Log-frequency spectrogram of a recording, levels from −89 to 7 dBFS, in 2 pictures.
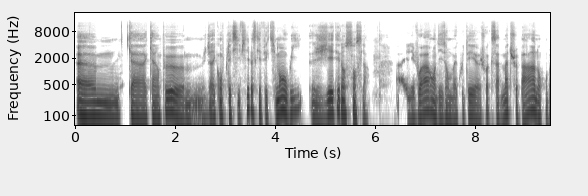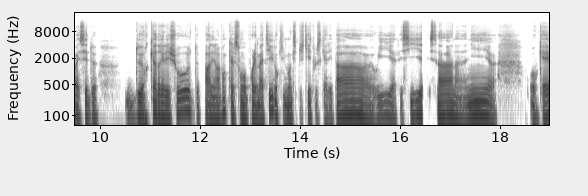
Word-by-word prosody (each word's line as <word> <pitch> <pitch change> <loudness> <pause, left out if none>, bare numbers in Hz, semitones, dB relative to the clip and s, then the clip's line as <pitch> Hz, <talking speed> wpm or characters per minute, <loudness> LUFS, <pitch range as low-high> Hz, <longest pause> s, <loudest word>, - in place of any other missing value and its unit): Hem, 100 -2 +5 0.2
qui - - +2
a 90 -1 +1
qui 90 - -3
a 90 - +2
un 90 - +1
peu, 110 -1 +4
hem, 85 -1 -4
je 90 - -9
dirais, 95 0 -2
complexifié 100 +5 -2
parce 125 -5 0
qu'effectivement, 110 +6 +3
oui, 120 - -1 0.2
j'y 90 +2 0
étais 115 +3 +4
dans 110 -2 +4
ce 105 - -6
sens-là. 85 -5 -3 0.5
À - - -13 0.2
aller 80 - -6
les 85 - -2
voir 110 +6 +2
en 110 - +3
disant: 85 0 -2
«Bah, 85 0 -3
écoutez, 95 +3 -2
heu, 85 - -2
je - - -10
vois - - -5
que - - -12
ça 85 - -2
match 110 +5 -1
pas, 125 +2 +2
donc 95 -6 -2
on - - -7
va 95 - -2
essayer 90 +2 -1
de 85 -1 -5 0.6
de 100 +2 0
recadrer 100 +3 +1
les 90 -1 +1
choses, 115 +5 +1
de 85 - -8
parler 85 +1 -2
en - - -1
avant, 115 +8 -2
quelles 90 -6 -2
sont 90 +2 -1
vos 90 - +2
problématiques?». 85 +7 -1
Donc 100 -4 -3
ils - - -2
m'ont 85 - +1
expliqué 85 - -6
tout - - -13
ce - - -9
qui - - -8
allait 80 0 -7
pas: 105 0 +2
«Heu, 85 - -5
oui, 95 +3 -4
elle 80 -2 -5
fait - - -13
ci, 105 +2 -1
elle 95 - +2
fait - - -3
ça, 100 +1 +3
na 90 -3 -1
na 80 0 -6
ni, 105 +2 +3
heu» 90 - -3 0.7
OK. 85 -1 -4
95 Hz, 230 wpm, -23 LUFS, 85-105 Hz, 0.7 s, Hem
